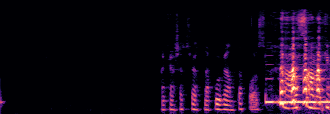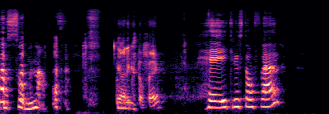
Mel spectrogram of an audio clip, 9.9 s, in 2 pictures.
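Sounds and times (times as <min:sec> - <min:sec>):
speech: 0:02.5 - 0:09.3
telephone call ringing tone: 0:04.0 - 0:05.1
laughter: 0:04.2 - 0:06.0.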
